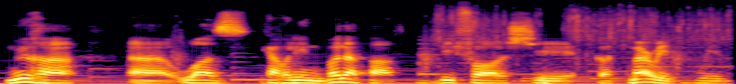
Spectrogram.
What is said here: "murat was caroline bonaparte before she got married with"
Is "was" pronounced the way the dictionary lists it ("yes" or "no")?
yes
